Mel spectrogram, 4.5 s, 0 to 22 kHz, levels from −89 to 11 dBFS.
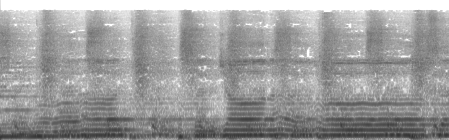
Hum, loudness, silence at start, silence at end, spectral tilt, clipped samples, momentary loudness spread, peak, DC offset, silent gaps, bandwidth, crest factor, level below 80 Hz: none; -16 LUFS; 0 s; 0 s; -5.5 dB/octave; under 0.1%; 5 LU; -2 dBFS; under 0.1%; none; 16.5 kHz; 14 dB; -44 dBFS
